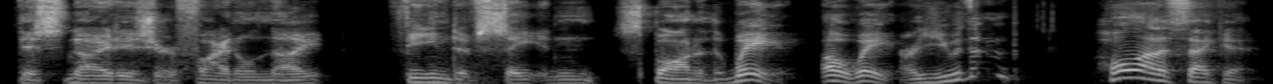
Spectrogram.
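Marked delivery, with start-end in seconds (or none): 0.1-3.6 low, rough, gravelly voice. The man speaks to the one pretending to sleep, in a low, gravelly voice. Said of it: "begins to speak in a low, gravelly voice".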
